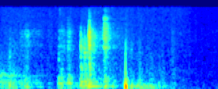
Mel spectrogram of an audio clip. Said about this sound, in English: What the? Now my printer's just making weird noises. How interesting.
